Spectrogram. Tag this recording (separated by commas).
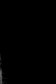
Music, Musical instrument, Percussion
